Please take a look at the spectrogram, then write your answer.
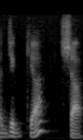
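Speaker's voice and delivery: जिज्ञासा said slowly, each syllable spaced; slow careful word. Shown as a demonstration. Teacher to students, slow careful spelling of जिज्ञासा. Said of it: "ज्ञा ज्ञानी आएगा इनकी जगह पे".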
